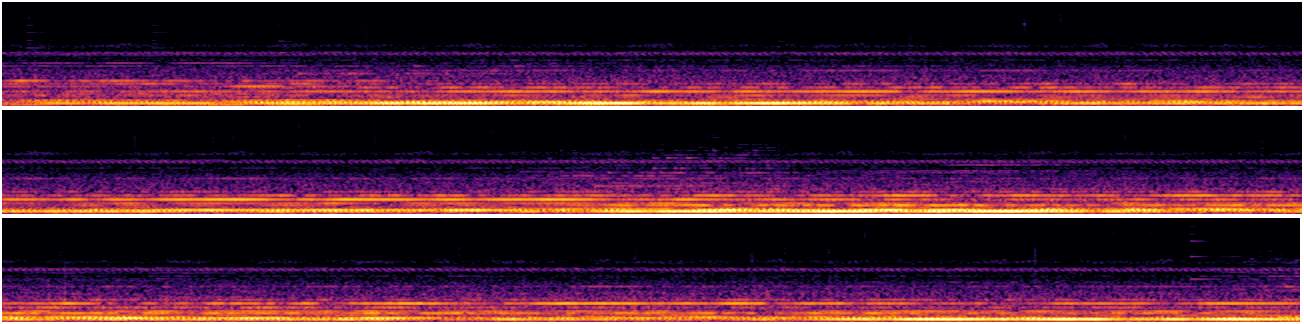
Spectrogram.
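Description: Steady rain falling, a continuous even hiss with no single drops standing out, blended with a soft sustained droning tone throughout.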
